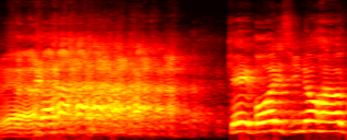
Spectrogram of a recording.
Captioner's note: all laughing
